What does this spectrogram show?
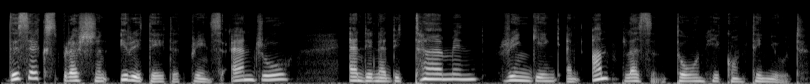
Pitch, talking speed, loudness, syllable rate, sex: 175 Hz, 110 wpm, -19 LUFS, 4.5 syllables/s, female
